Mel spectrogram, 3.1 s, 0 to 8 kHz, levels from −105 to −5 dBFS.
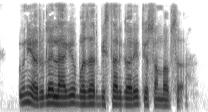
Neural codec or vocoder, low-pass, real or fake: none; 7.2 kHz; real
